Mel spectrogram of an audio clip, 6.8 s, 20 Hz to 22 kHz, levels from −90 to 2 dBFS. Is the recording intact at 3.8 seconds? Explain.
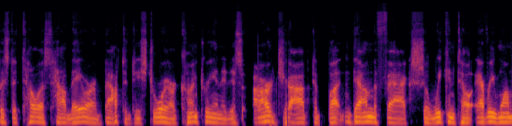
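No. At 3.8 seconds the audio sits inside a stretch of repeated packet loss, giving a robotic sound from 3.25 to 3.87 s, just after "country and it is". Data drops out seven times in quick succession. Each hole is patched by stretching the last sound forward, which covers 130 ms in total. Another 80 ms is simply missing, with no gap longer than 30 ms. About a fifth of the stretch is concealed. The result is choppy, robotic-sounding audio with small pieces absent.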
